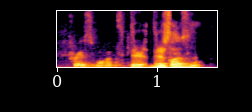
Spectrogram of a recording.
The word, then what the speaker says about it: Krzywanski: You missed the N. It's Krzywanski.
